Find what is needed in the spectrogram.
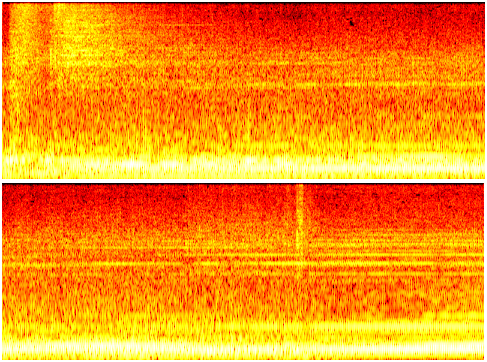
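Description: Live heavy rock band holding one sustained chord on electric guitars and bass, ringing steadily for several seconds, with only a couple of cymbal or drum hits, one at the start and one about five seconds in.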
